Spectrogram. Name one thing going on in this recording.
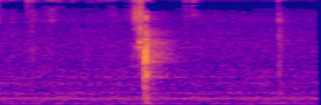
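A card slaps down onto a table.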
